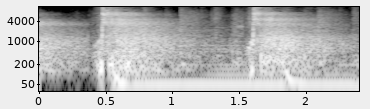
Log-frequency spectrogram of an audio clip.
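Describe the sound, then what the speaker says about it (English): A Srixon ZX5 MK II golf club strikes a ball twice, each a sharp, loud, close crack followed by a trailing whoosh, with about a second between the hits. "It's a good sounding club."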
